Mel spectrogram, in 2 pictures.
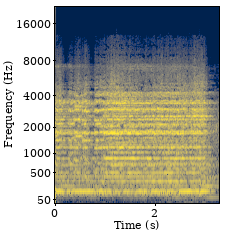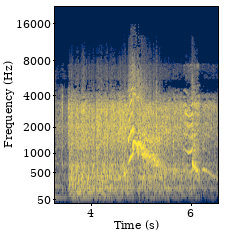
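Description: A sustained tonal drone cuts off into a sudden loud burst, followed by a rushing roar and two whistling, falling shrieks, like distress rockets going up and exploding, fired because a ship has gone ashore in the bay.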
